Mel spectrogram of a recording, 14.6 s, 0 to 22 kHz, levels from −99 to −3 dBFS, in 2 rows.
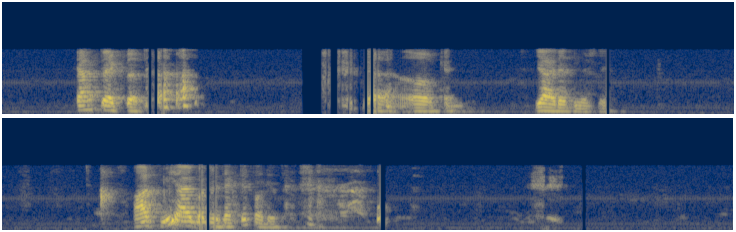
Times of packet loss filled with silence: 1.46-1.62, 3.03-3.76, 6.04-6.08, 9.30-9.46, 11.10-11.16, 13.12

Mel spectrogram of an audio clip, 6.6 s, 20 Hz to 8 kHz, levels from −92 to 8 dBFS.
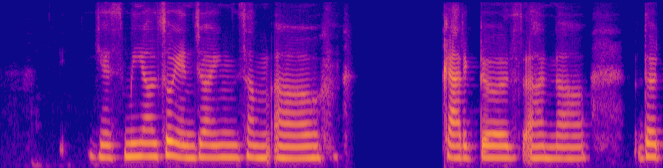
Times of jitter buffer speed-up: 4.53-5.80, 6.24-6.61

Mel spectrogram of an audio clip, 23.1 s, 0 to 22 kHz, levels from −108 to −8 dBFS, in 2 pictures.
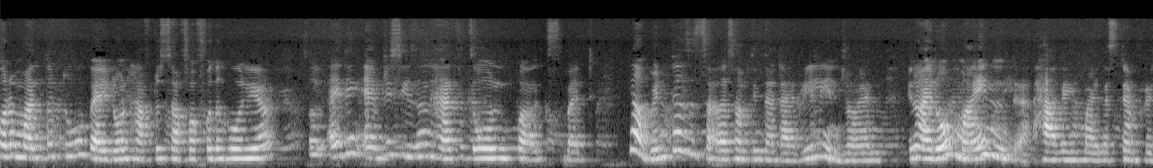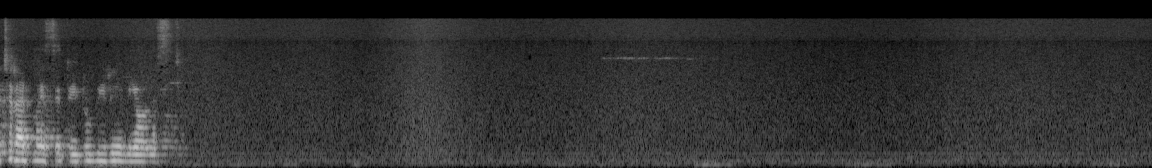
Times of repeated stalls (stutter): none

